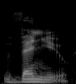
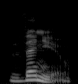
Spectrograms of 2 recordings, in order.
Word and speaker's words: venue: kind of sports is venue it is a noun it's two syllables and the stress is on the first syllable then you Venu Venu and this is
